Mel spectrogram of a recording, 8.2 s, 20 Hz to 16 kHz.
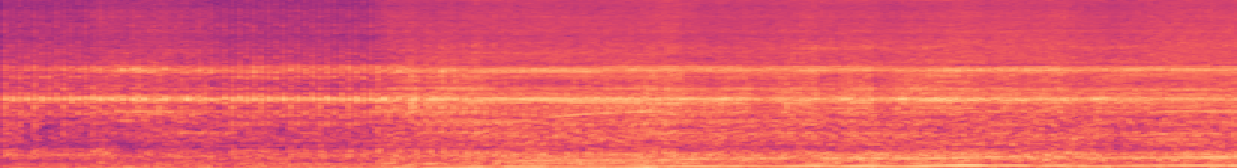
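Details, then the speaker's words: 1991 Land Rover Defender 110 diesel, 330,000 miles, after fixing the fan belt intermittently catching on the alternator: steady, even idle with no rubbing or catching; healthy. "That sounds better. Is it charging?"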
